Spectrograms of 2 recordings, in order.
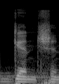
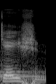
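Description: First: The first syllable rhymes with "ten". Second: The first syllable rhymes with "gain". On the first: The speaker calls it right. "It is Genshin Impact. not a G-E-N" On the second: The speaker calls it wrong. "Not Genshin Impact, like I've been saying. I've been saying it with a G-E-I"

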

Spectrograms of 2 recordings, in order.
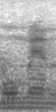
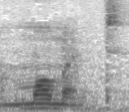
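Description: First: It is said with a Vietnamese-style pronunciation. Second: It is said with an English pronunciation. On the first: The speaker calls it wrong. "Moment là tiếng Việt" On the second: The speaker calls it right. "còn tiếng Anh nó là moment"

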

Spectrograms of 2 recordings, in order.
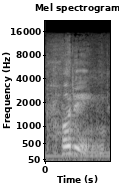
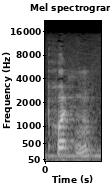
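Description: First: The word ends fully, with ng. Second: The word ends clipped, like puttin. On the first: The speaker calls it right. "It's putting" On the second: The speaker calls it wrong. "It's not putting"

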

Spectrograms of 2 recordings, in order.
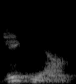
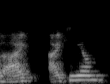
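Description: First: The word begins with a consonant sound. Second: The word begins with a vowel sound.

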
